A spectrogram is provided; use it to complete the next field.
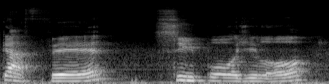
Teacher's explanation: oxítono, última sílaba é a mais longa, é a tônica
